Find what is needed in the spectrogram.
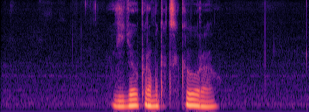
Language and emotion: Russian, neutral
